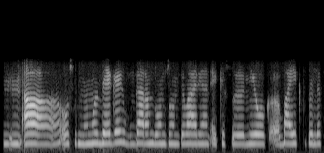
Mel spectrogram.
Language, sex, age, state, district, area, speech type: Kashmiri, female, 18-30, Jammu and Kashmir, Ganderbal, rural, conversation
